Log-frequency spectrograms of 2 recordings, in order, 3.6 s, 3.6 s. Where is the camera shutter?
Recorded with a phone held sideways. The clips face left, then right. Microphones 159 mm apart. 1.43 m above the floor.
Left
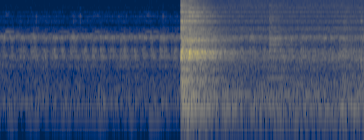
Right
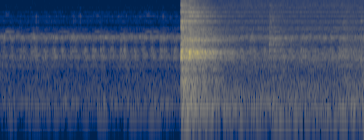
10° left (ahead or behind), 1.7 m.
